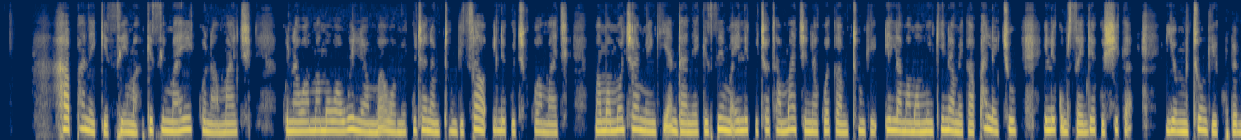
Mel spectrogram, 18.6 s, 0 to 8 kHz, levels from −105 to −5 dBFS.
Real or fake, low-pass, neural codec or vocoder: real; 7.2 kHz; none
